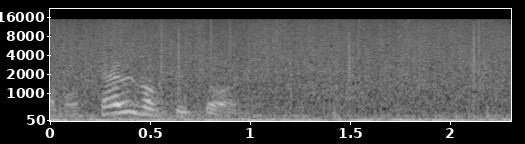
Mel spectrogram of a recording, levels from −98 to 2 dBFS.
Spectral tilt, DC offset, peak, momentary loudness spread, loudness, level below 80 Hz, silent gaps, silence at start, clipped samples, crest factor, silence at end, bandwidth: -3 dB/octave; under 0.1%; -6 dBFS; 8 LU; -29 LUFS; -34 dBFS; none; 0 s; under 0.1%; 20 dB; 0 s; 15 kHz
